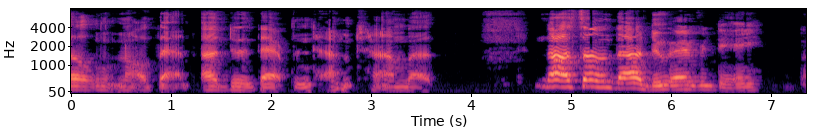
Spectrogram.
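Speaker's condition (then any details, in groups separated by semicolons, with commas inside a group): Brain injury with dysarthria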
